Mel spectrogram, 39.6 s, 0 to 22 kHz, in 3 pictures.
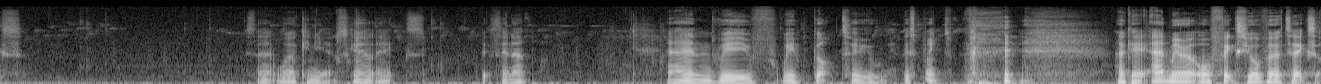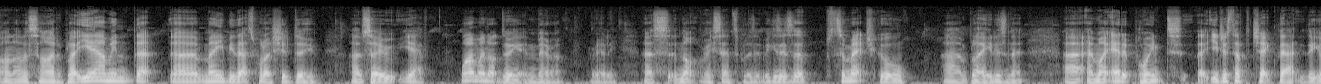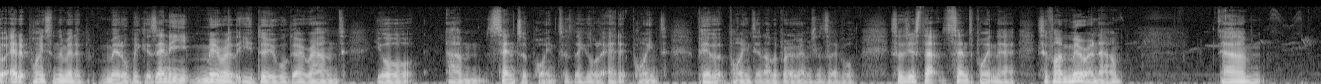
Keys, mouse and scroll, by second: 0.7-3.0 middle drag, 3.0 s, 4.2-6.2 middle drag, 6.2 Tab, 6.5 scroll down 4, 7.4-8.7 middle drag, 8.7 click, 9.2-16.2 middle drag, 16.2 click, 18.5 middle click, 19.0 click, 19.4 middle click, 20.1 scroll up 2, 20.6 click, 20.8-24.8 middle drag, 24.8 KP_7.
